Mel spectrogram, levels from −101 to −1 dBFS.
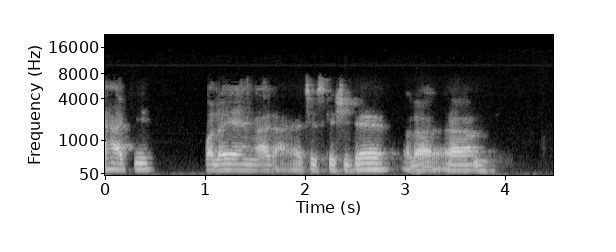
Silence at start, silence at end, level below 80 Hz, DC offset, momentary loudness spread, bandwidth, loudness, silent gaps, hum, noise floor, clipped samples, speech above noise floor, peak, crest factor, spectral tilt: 0 s; 0.6 s; -64 dBFS; under 0.1%; 7 LU; 7.8 kHz; -26 LUFS; none; none; -64 dBFS; under 0.1%; 39 dB; -10 dBFS; 16 dB; -6 dB/octave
